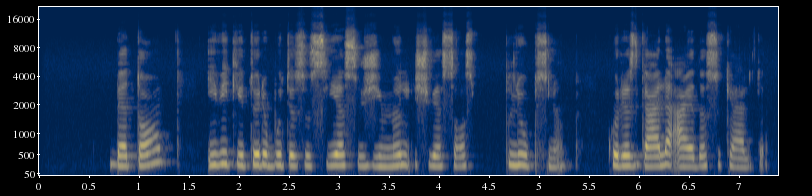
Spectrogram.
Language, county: Lithuanian, Vilnius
